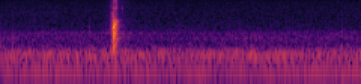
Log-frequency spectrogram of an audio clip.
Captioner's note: kiss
